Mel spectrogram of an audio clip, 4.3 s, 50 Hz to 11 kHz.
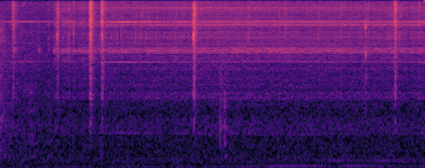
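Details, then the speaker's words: Philips CJ414 34 cm portable CRT TV running: sharp, irregular snaps and crackles over a faint high whistle from EHT arcing around the ultor cap, on a hot day; fix is sealing the cap. "Ooh yeah, I can hear that crackling. So that's definitely around the ultor cap there."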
